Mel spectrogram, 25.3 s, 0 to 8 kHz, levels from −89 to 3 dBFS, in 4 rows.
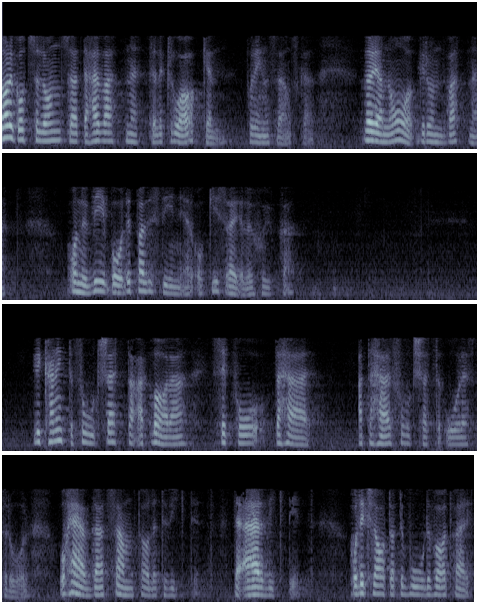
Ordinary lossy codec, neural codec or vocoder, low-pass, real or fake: AAC, 16 kbps; codec, 16 kHz, 0.3 kbps, FocalCodec; 7.2 kHz; fake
